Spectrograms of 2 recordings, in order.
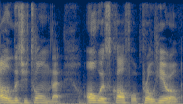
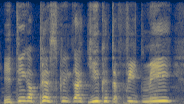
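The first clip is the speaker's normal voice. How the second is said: higher, louder scornful sneer; villain taunt; 10 semitones higher, 4 dB louder than usual. Acted. Villain taunting Izuku as a pipsqueak. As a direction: belittle the little kid.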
